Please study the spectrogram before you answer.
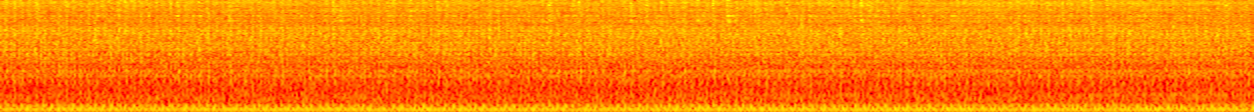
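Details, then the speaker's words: Old Briggs & Stratton single-cylinder petrol engine rescued from the trash, running after opening the carburetor needle valve; even steady low putter, about four firing pulses a second, smooth enough to hold with one hand, no misses or knocks. "that's pretty incredible look how smooth that is I can hold it with one hand somebody had that thrown away"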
